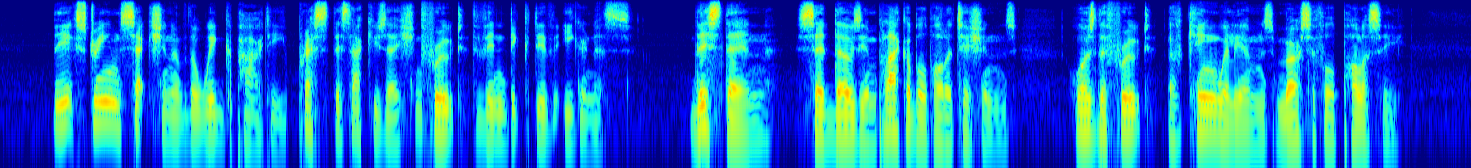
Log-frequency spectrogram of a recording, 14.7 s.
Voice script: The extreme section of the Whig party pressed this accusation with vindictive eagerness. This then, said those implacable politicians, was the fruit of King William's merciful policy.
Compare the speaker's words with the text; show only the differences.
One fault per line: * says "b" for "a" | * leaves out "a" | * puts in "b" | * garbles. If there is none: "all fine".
* says "fruit" for "with"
